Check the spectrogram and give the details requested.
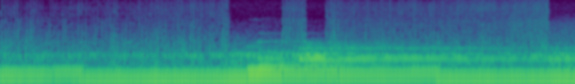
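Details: Droning electronic music with stepped low bass notes and a steady hum, without any animal voice.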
